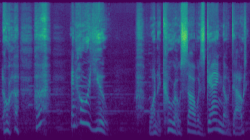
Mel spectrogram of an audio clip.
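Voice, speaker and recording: A woman's voice: medium pitch, wildly swooping pitch, measured pace, sharp tone, exaggerated voice. An actress playing an indignant, demanding village woman in a video game, stern and emphatic. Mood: suspicious. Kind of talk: video game cutscene acting. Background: game music.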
